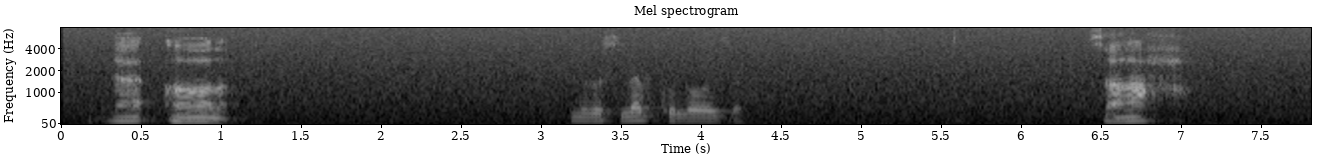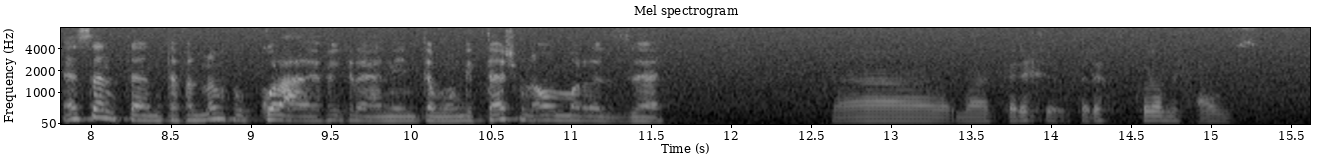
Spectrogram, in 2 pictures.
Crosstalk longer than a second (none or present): none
